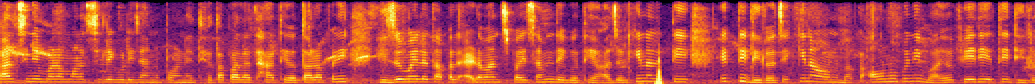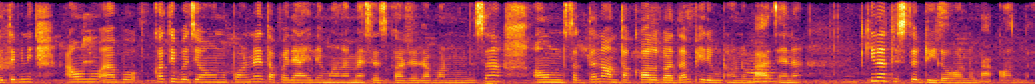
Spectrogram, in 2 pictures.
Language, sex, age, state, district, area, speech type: Nepali, female, 18-30, West Bengal, Alipurduar, urban, spontaneous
